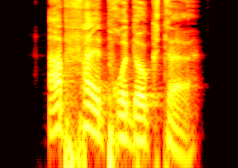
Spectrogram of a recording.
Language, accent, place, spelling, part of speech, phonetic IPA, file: German, Germany, Berlin, Abfallprodukte, noun, [ˈapfalpʁoˌdʊktə], De-Abfallprodukte.ogg
- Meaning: nominative/accusative/genitive plural of Abfallprodukt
